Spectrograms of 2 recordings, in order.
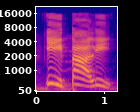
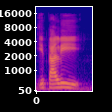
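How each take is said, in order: First: Slow "Itali" with a long final i; Mandarin reading. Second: Said in the usual way. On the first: Shown as a demonstration. Teacher reads "Itali" off the slide. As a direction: read "Itali" slowly, Mandarin style.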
